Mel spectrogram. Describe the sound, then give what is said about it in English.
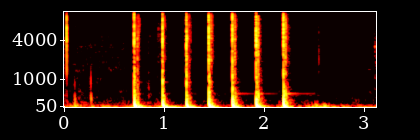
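A quick, steady run of seven firm knocks on a door, evenly spaced, with no voices, followed by a brief quiet pause. “More knocks.”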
